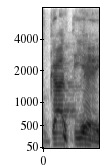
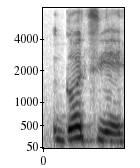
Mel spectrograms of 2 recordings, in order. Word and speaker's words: Gauthier: It's Gauthier, correct? Like the ER is silent, correct? Gauthier, yes.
